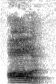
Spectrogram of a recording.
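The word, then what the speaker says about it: hour: इसको हम हॉवर नहीं पढ़ेंगे, क्या पढ़ेंगे, और, ऑनर, ऑनेस्ट, ऑनरेबल।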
